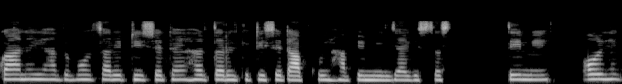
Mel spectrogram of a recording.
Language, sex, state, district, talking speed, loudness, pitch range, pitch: Hindi, female, Chhattisgarh, Bastar, 190 wpm, -19 LUFS, 205-225 Hz, 215 Hz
